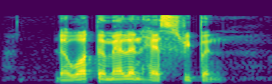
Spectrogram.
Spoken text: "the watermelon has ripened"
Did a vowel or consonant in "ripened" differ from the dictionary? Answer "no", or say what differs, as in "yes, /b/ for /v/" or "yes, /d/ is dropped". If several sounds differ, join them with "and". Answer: yes, /d/ is dropped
